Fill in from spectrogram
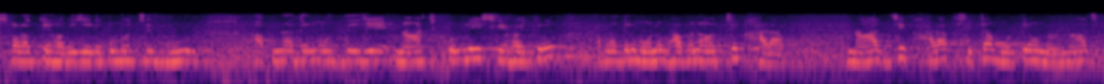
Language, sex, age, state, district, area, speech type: Bengali, female, 30-45, West Bengal, Purba Bardhaman, urban, spontaneous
